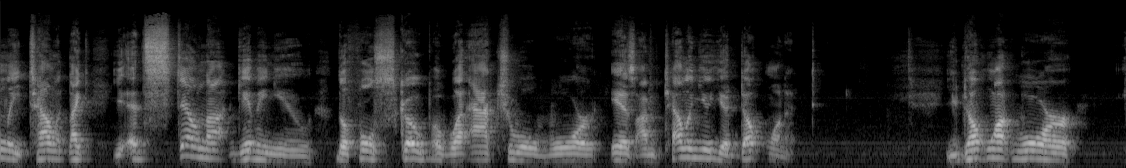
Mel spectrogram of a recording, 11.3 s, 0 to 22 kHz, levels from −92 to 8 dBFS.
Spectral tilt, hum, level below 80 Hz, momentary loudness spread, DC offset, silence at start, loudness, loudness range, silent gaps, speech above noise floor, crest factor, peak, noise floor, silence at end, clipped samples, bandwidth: -3 dB/octave; none; -72 dBFS; 12 LU; under 0.1%; 0 s; -30 LUFS; 4 LU; none; 40 dB; 22 dB; -8 dBFS; -71 dBFS; 0.5 s; under 0.1%; 16 kHz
